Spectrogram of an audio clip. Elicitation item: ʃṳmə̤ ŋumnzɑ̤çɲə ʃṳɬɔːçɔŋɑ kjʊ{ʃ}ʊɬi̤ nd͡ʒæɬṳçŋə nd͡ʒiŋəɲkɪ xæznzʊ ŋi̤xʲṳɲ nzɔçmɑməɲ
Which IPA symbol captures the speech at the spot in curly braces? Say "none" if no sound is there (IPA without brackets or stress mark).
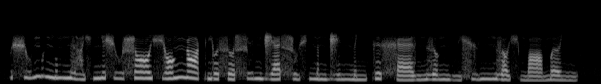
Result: s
